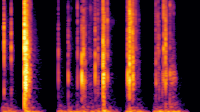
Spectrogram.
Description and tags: Breaking celery to emulate a sound similar to a bone snapping/breaking.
